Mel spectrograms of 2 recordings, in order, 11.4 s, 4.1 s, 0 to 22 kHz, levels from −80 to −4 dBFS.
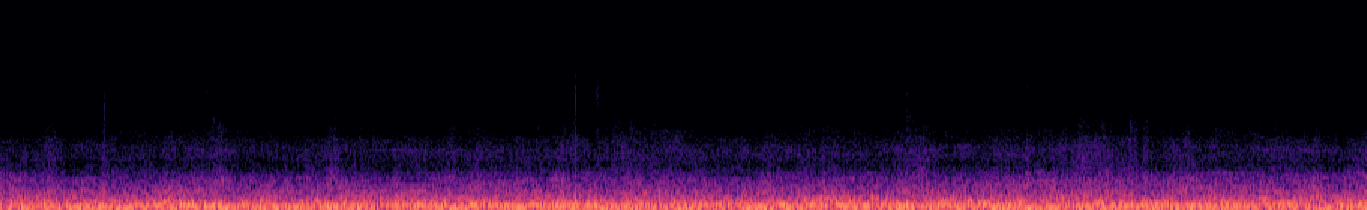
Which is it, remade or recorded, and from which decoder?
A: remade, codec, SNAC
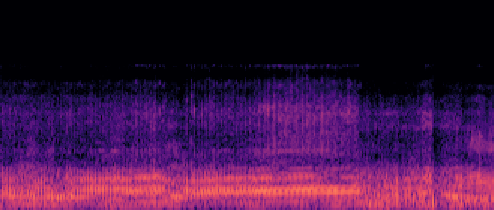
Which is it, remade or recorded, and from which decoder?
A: remade, codec, DAC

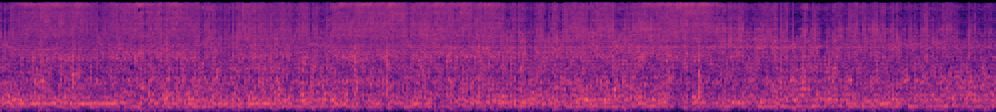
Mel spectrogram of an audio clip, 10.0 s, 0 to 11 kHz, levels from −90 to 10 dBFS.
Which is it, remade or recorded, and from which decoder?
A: remade, vocoder, BigVGAN v2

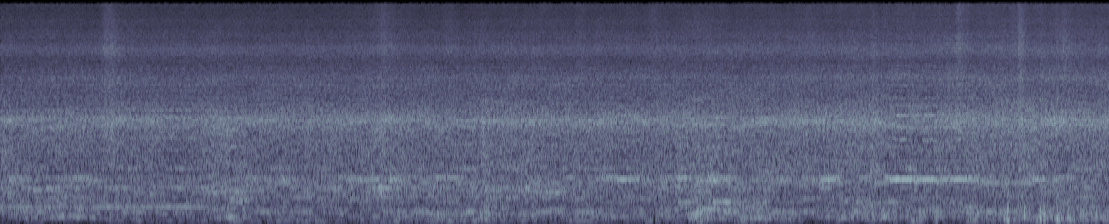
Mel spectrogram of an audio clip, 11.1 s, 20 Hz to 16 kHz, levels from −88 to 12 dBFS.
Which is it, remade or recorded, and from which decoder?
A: remade, autoencoder, DAC-VAE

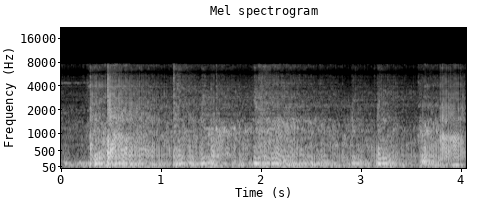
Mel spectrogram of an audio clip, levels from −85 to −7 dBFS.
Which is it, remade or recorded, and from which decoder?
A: remade, vocoder, HiFi-GAN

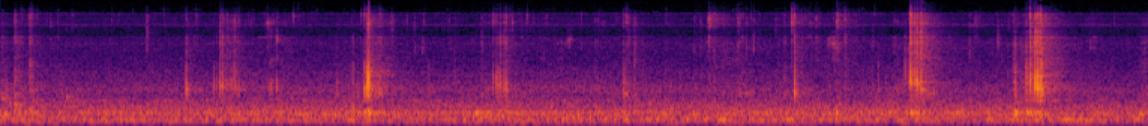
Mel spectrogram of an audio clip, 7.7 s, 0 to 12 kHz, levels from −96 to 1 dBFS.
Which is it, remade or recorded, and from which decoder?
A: recorded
